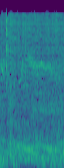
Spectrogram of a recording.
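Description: A pigeon, a male bird, coos softly in a short low burbling call, faint and close, with no other sound over it.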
